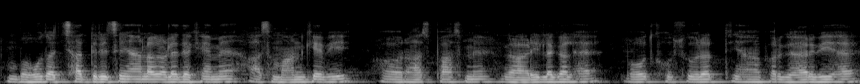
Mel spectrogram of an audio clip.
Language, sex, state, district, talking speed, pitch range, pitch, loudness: Hindi, male, Bihar, Madhepura, 165 wpm, 115-120 Hz, 120 Hz, -24 LUFS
